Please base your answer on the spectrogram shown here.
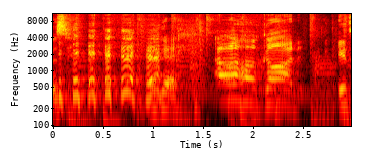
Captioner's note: laughs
